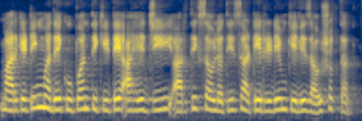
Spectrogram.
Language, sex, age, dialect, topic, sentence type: Marathi, female, 31-35, Northern Konkan, banking, statement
